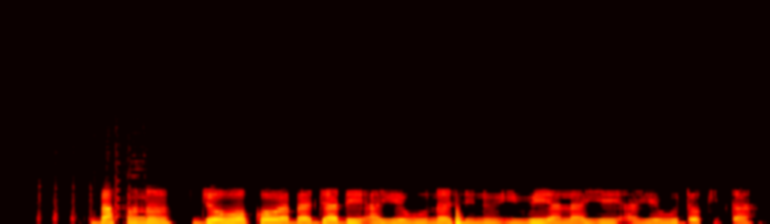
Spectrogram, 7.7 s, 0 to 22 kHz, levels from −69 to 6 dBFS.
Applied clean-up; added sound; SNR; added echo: neural mask model RNNoise.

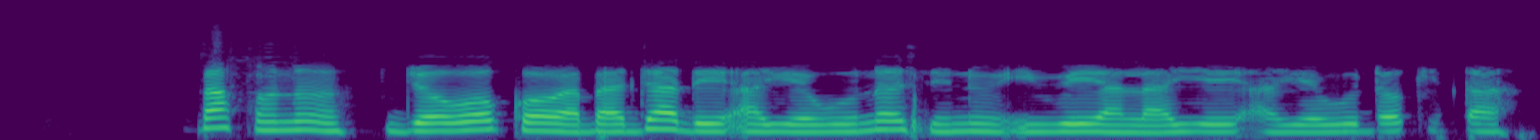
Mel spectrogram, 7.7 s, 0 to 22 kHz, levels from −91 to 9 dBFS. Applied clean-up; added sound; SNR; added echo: neural mask model DeepFilterNet 3.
